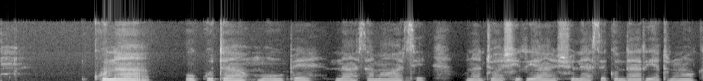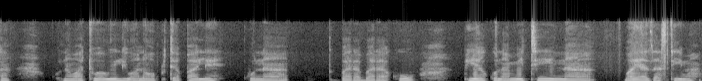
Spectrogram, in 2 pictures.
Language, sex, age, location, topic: Swahili, female, 25-35, Mombasa, education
